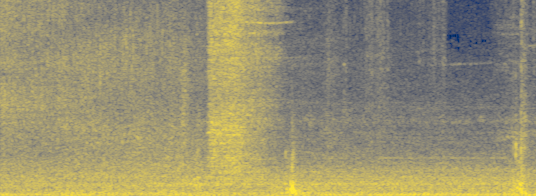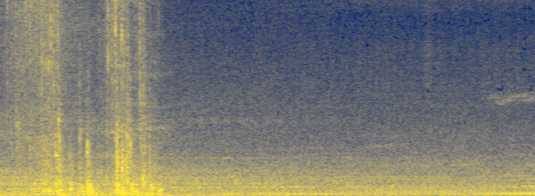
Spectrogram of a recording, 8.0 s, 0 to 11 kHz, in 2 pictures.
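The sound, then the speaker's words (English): A number 8 bus arrives at a bus stop and idles as bursts of air-brake hiss sound, followed by a cluster of sharp pneumatic hisses and thumps as its doors open, over a steady engine rumble. “The bus is coming. Let's get on it.”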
